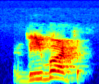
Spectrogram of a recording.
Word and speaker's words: debut: Debut. No. What's the spelling? Debut. Debut. Debut. Debut. Debut. No. Is debut. T is silent.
